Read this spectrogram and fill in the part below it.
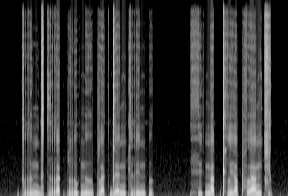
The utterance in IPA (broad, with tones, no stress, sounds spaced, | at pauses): k r ɯ˧ ŋ d i˦˥ t̚ r a˦˥ k̚ p r u˦˥ ʔ n ɯː˨˩ p l a˨˩ k̚ d ɛː˧ ŋ k r i˧ n ʔ ɯ˨˩ k̚ | h i˨˩ ʔ ŋ a˦˥ t̚ kʰ l i˥˩ a̯ pʰ l a˥˩ ŋ t͡ɕ ɯ˥˩ k̚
